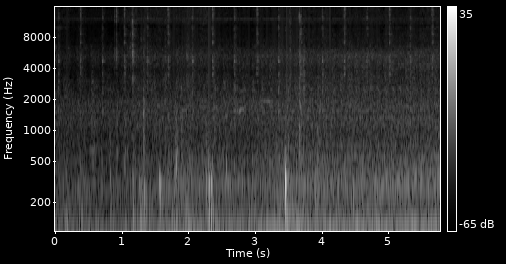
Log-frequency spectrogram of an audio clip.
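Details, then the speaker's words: Rod knock while driving a GMC Yukon XL with a 5.3L V8, just over 150 on the clock, on a 6-mile drive home: sharp irregular knocks under road and engine noise, heavier on load, with the vehicle lurching. "This thing is knocking so bad. Oh, it's knocking real bad."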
